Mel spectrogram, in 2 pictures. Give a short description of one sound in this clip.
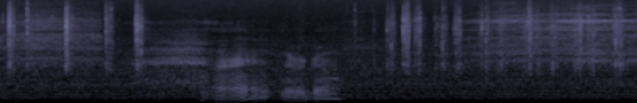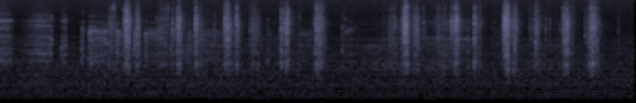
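A puzzle cube clicks and clacks rapidly as its layers are turned.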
